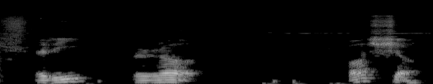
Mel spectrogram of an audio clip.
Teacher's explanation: ये जो तीन वर्ण हैं ये भी मूर्धन्य में आते हैं, इनको बोलते समय भी मूर्धा का उपयोग किया जाता है।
